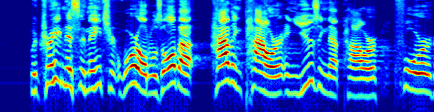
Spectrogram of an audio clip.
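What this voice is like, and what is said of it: Usual voice. Nothing is said of it.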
